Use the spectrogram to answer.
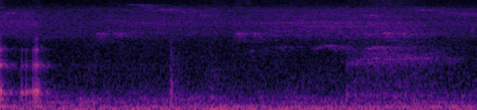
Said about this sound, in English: So, just so everybody knows that cares to listen, we're sitting on a back porch uh, with lots of greenery, and birds and wildlife and such.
